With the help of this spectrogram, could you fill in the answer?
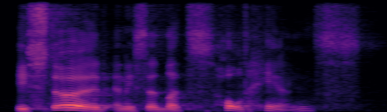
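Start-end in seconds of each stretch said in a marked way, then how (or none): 1.3-2.7 put-on Fijian accent. Retelling a man standing up to lead a prayer, in a deep resounding Fijian accent. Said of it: "In this beautiful, deep, resounding Fijian accent".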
